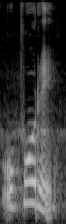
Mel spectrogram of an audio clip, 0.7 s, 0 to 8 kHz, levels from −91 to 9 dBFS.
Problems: constant background noise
